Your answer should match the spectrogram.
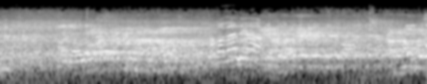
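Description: Crowd of children chattering and calling out over one another, with a rising and falling shout about three seconds in, echoing in an indoor pool hall.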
